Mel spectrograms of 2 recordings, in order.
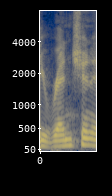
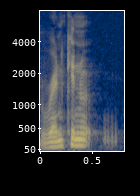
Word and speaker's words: Röntgen: Wrenchen is actually spelled R-O-E-N-T-G-E-N, which is röntgen, like röntgen rays after the guy who discovered x-rays, right? – Oh, okay.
